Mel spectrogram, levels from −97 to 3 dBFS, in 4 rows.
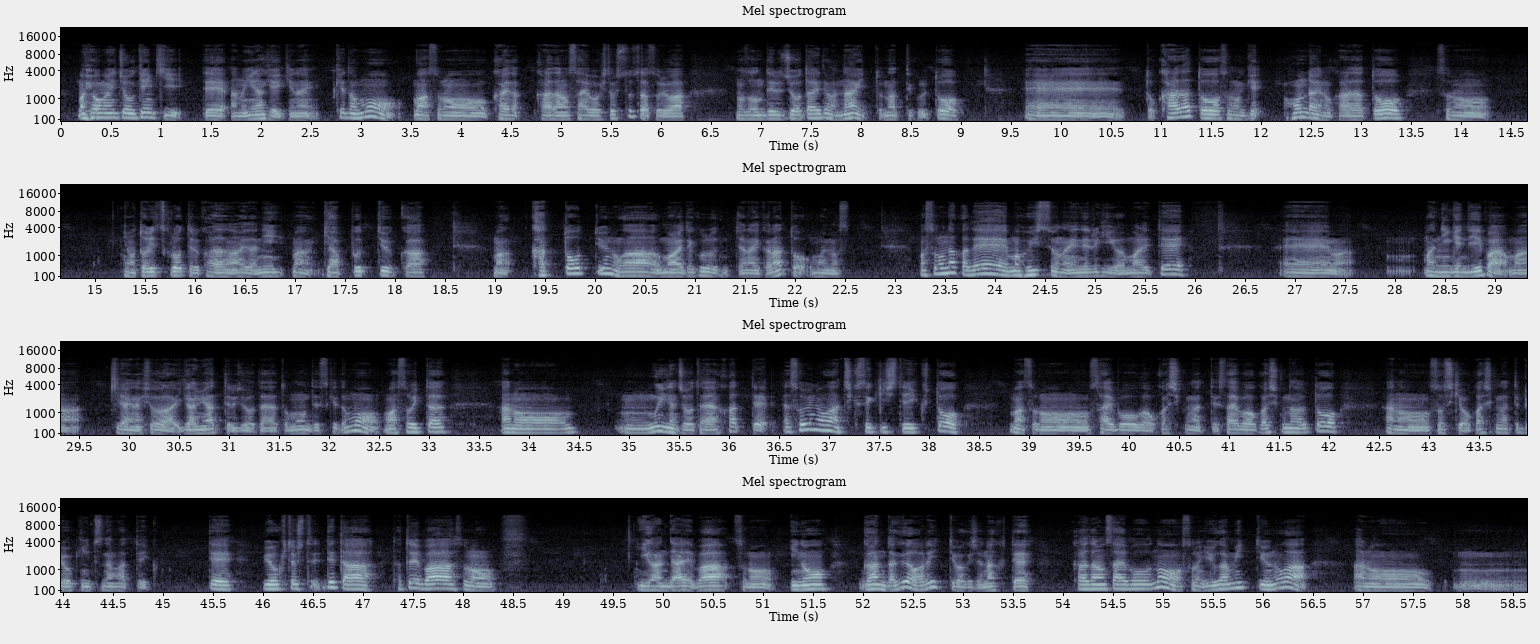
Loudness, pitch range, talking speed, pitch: -32 LUFS, 100-140 Hz, 325 characters per minute, 115 Hz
